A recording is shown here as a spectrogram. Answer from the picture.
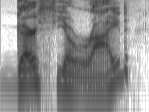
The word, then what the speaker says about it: Garthyaride: Now, the interdimensional time traveler, his name is Garthyaride.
